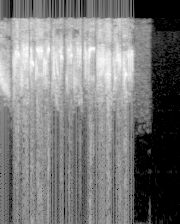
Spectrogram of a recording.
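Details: Campero-style song of a European serin: a dense, shrill, glittering jangle of rapid high notes lasting just over a second before it stops cleanly, with no other sounds.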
